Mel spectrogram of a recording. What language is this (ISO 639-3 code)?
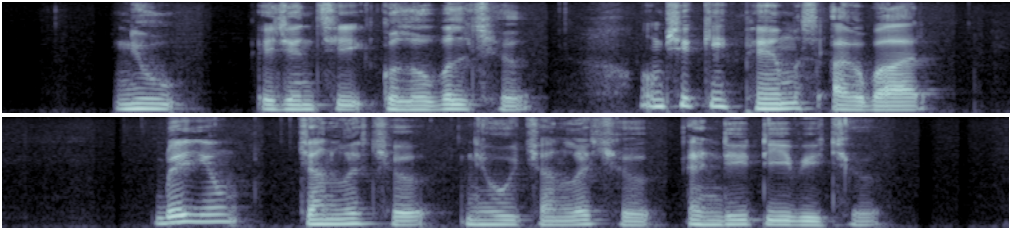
kas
